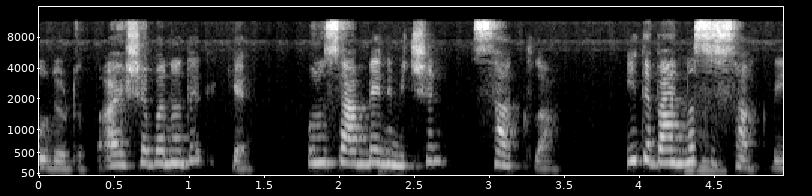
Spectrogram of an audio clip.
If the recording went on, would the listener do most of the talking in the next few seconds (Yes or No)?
No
